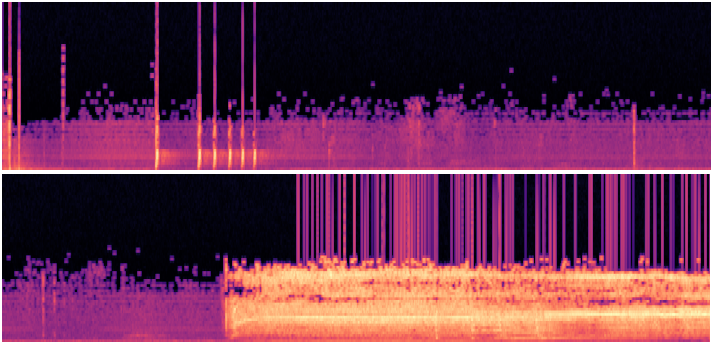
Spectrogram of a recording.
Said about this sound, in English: This is a plug. This is a shear line attack. So the drill is just actually creating another shear line. And you can see how easy that's going through this profile cylinder from Europe.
